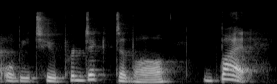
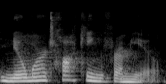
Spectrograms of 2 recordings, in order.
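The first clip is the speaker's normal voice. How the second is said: normal talking voice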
